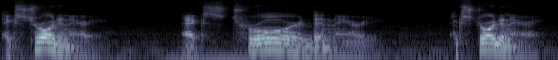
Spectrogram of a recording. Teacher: we pronounce the tror with a lot of stress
